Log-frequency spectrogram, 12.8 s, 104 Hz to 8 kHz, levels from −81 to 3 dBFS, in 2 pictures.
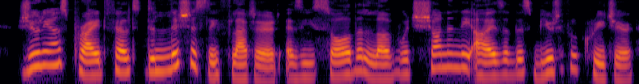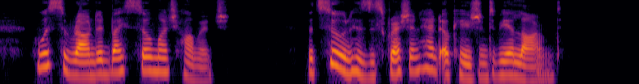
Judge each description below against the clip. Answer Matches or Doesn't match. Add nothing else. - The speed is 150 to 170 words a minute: Matches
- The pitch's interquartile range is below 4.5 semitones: Doesn't match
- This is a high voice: Doesn't match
